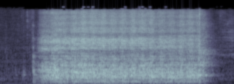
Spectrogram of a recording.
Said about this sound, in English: if you need to sweep, all you end up doing is sweeping it into this little container.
